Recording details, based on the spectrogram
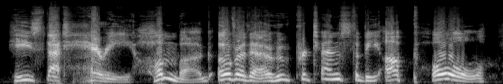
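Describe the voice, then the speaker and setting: Pompous male anarchist president played by an amateur actor, commanding and scornful, swinging widely in pitch, close dry sound. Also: sing-song, unhurried, fairly bright tone, breathy edge, dry recording, exaggerated voice. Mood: accusing. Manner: pompous, commanding, drily mocking. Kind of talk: radio play read aloud. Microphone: video call.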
